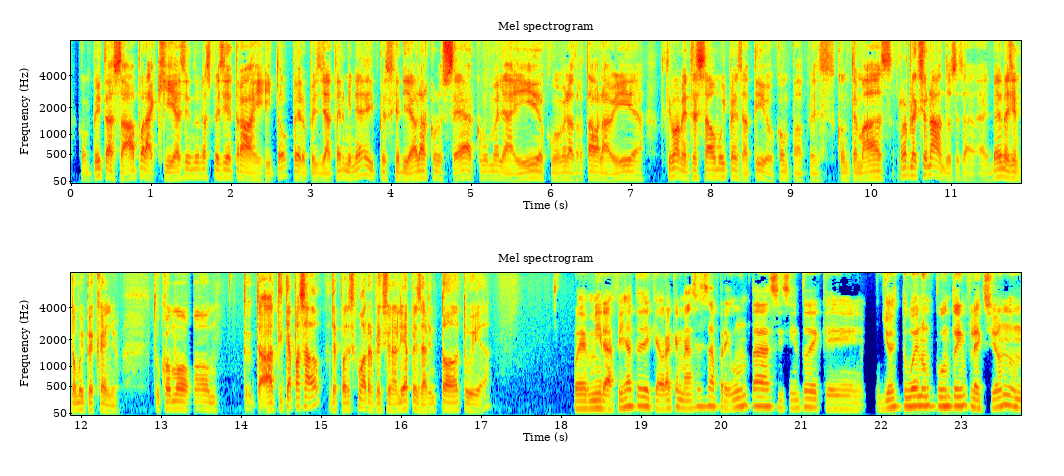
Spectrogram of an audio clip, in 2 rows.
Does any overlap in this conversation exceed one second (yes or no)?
no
